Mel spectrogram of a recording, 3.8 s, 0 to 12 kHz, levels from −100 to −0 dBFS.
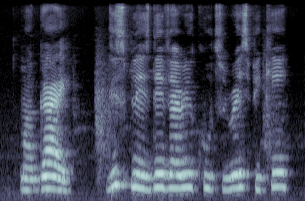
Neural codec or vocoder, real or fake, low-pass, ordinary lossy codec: none; real; 10.8 kHz; none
